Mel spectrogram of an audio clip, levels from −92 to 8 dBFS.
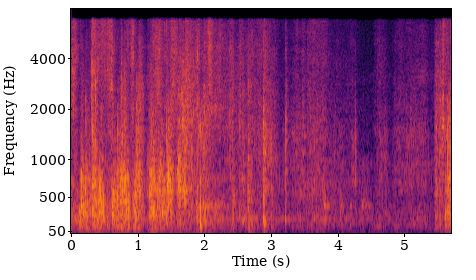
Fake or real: real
